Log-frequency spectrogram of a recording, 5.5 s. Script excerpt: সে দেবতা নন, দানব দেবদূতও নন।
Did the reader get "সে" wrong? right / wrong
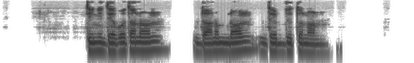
wrong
